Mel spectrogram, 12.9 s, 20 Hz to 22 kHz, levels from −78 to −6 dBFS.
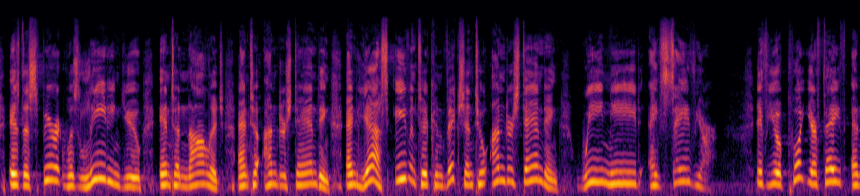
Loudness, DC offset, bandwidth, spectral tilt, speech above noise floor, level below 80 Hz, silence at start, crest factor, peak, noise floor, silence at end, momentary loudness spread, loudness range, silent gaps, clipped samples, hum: -23 LUFS; under 0.1%; 16 kHz; -5 dB/octave; 29 dB; -62 dBFS; 0 s; 20 dB; -4 dBFS; -52 dBFS; 0 s; 7 LU; 3 LU; none; under 0.1%; none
